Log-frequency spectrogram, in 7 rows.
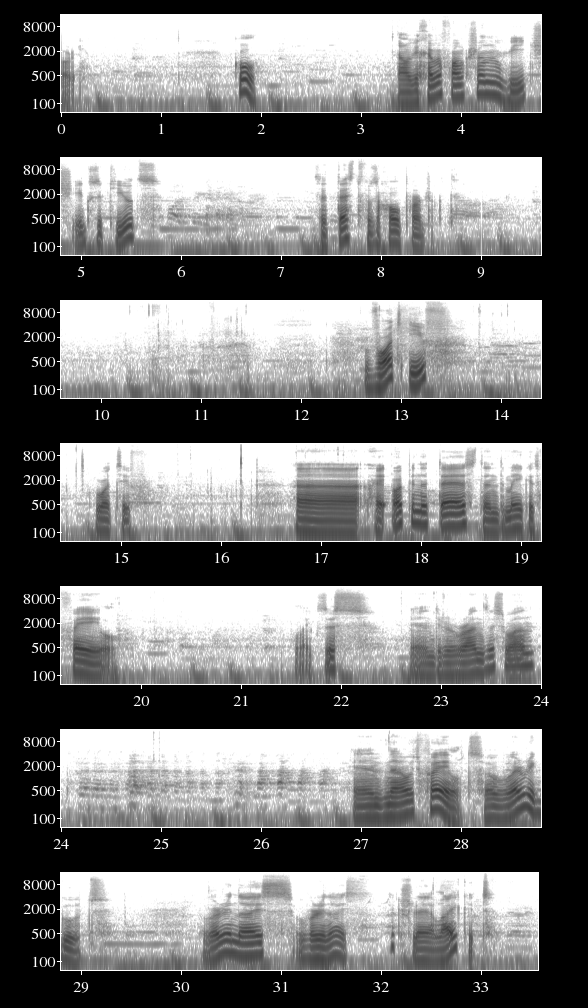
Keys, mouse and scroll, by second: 13.7 click, 13.8 click, 14.4 super+b, 15.6 ctrl+g, 15.9 super+b, 19.5 click, 19.6 click, 19.8 0, 20.2 ctrl+s, 21.4 super+b, 22.6 ctrl+p, 22.8 ctrl+e, 27.5 super+o, 28.1 super+b, 29.1 ctrl+/, 29.5 ctrl+s.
